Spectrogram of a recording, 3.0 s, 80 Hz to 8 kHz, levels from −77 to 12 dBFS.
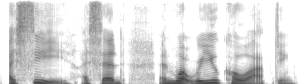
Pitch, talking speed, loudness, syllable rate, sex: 175 Hz, 200 wpm, -19 LUFS, 5.1 syllables/s, female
